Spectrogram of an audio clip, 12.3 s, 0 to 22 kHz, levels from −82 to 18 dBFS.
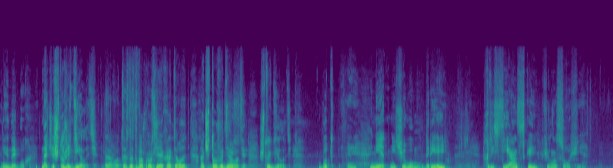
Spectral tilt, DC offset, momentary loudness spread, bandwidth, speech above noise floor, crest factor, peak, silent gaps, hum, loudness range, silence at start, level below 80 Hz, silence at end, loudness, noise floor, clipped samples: -6 dB/octave; under 0.1%; 14 LU; 15 kHz; 24 dB; 14 dB; -2 dBFS; none; none; 4 LU; 0 s; -38 dBFS; 0.55 s; -16 LUFS; -40 dBFS; under 0.1%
